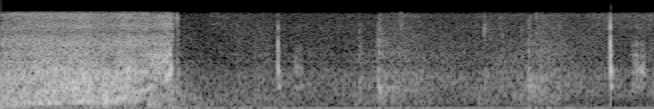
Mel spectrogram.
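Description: Loud, even rasping rub of fabric against a handheld camera's microphone, stopping abruptly about half a second in. It is followed by two sharp taps.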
